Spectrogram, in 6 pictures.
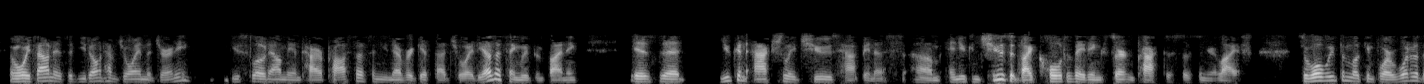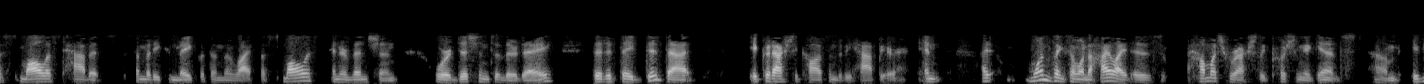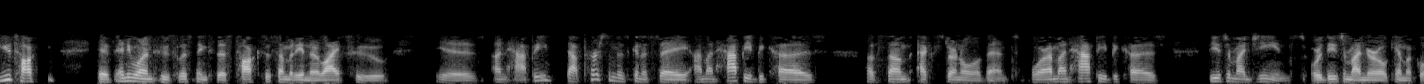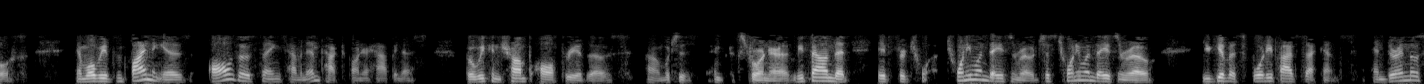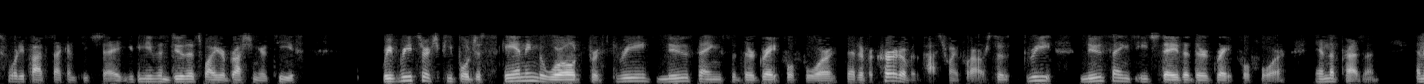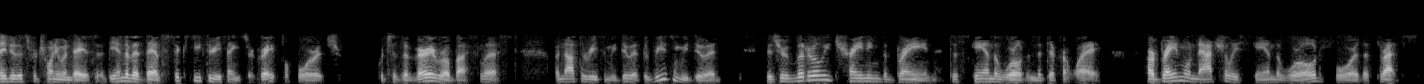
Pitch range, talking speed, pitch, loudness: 110-145 Hz, 225 wpm, 125 Hz, -24 LUFS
